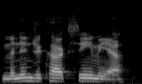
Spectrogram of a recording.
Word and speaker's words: meningococcemia: Do you know how to pronounce it? – Yes, meningococcemia. – That's it.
